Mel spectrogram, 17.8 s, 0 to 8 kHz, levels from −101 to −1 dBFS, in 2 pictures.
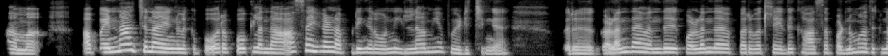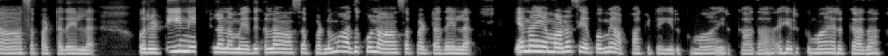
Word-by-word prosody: ஆமா. 165 Hz, -1 st, +2 dB, 0.6 s
அப்ப 205 Hz, -, -5 dB
என்ன 245 Hz, +6 st, +3 dB
ஆச்சுன்னா 265 Hz, -6 st, +3 dB
எங்களுக்கு 200 Hz, -2 st, +1 dB
போற 215 Hz, -, +2 dB
போக்கில, 215 Hz, +1 st, +2 dB
அந்த 200 Hz, -1 st, +2 dB
ஆசைகள் 260 Hz, 0 st, +2 dB
அப்பிடிங்கிற 205 Hz, 0 st, -1 dB
ஒன்னு 205 Hz, +3 st, 0 dB
இல்லாமயே 220 Hz, +4 st, -1 dB
போயிடுச்சுங்க. 165 Hz, -, -3 dB, 0.7 s
ஒரு 85 Hz, -, 0 dB, 0.2 s
குழந்த 235 Hz, +3 st, +3 dB, 0.2 s
வந்து, 205 Hz, +2 st, +2 dB, 0.2 s
குழந்த 210 Hz, +3 st, +1 dB, 0.2 s
பருவத்தில 195 Hz, 0 st, -2 dB
எதுக்கு 200 Hz, +2 st, -4 dB
ஆசைப்பட்ணுமோ, 185 Hz, +2 st, -2 dB
அதுக்கு 205 Hz, -2 st, -6 dB
நான் 175 Hz, 0 st, 0 dB
ஆசைப்பட்டதே 175 Hz, -2 st, -3 dB
இல்ல! 165 Hz, -1 st, 0 dB, 0.5 s
ஒரு 200 Hz, -1 st, +5 dB
டீனேஜ்ல 260 Hz, -4 st, +3 dB
நம்ம 200 Hz, -1 st, +3 dB
எதுக்கெல்லாம் 200 Hz, +2 st, +1 dB
ஆசைப்படணுமோ, 200 Hz, +3 st, -2 dB
அதுக்கும் 245 Hz, +1 st, 0 dB
நான் 195 Hz, -2 st, +2 dB
ஆசைப்பட்டதே 180 Hz, -3 st, -2 dB
இல்ல! 175 Hz, 0 st, +1 dB, 0.5 s
ஏன்னா, 280 Hz, +2 st, +5 dB
என் 245 Hz, -1 st, +3 dB
மனசு 260 Hz, +4 st, +1 dB
எப்பவுமே, 215 Hz, +2 st, +1 dB
"அப்பாக்கிட்ட 180 Hz, 0 st, -7 dB
இருக்குமா? 175 Hz, 0 st, -5 dB, 0.2 s
இருக்காதா? 165 Hz, 0 st, -7 dB, 0.2 s
இருக்குமா? 190 Hz, -1 st, -3 dB
இருக்காதா? 180 Hz, -1 st, -2 dB
200 Hz, 140 wpm, -24 LUFS, 180-220 Hz, 0.7 s, ஒரு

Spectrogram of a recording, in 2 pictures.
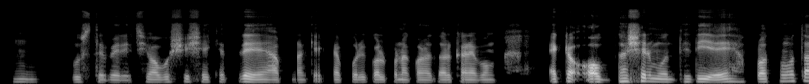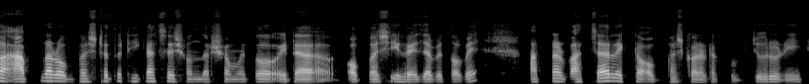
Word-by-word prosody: হুম 125 Hz, -1 st, -12 dB, 0.4 s
বুঝতে 115 Hz, -1 st, -7 dB
পেরেছি। 100 Hz, -2 st, -6 dB
অবশ্যই 120 Hz, +2 st, -3 dB
সেক্ষেত্রে 115 Hz, +3 st, -1 dB, 0.3 s
আপনাকে 110 Hz, +1 st, -10 dB
একটা 110 Hz, -, -6 dB
পরিকল্পনা 115 Hz, 0 st, -4 dB
করা 105 Hz, -1 st, -3 dB
দরকার, 110 Hz, 0 st, -1 dB
এবং 110 Hz, +1 st, -7 dB, 0.7 s
একটা -, -, +4 dB, 0.2 s
অভ্যাসের 135 Hz, +6 st, +5 dB
মধ্যে 120 Hz, +1 st, -5 dB
দিয়ে 120 Hz, -4 st, +4 dB, 0.4 s
প্রথমত 150 Hz, +4 st, -2 dB, 0.3 s
আপনার 155 Hz, +4 st, +1 dB
অভ্যাসটা 135 Hz, +3 st, -3 dB
তো -, -, -9 dB
ঠিক 145 Hz, -3 st, -11 dB
আছে, 145 Hz, -, -7 dB
সন্ধ্যার 120 Hz, -1 st, -7 dB
সময় 120 Hz, -1 st, -6 dB
তো 125 Hz, -, +1 dB, 0.2 s
এটা 115 Hz, +1 st, +3 dB, 0.5 s
অভ্যাসই 115 Hz, +4 st, -1 dB
হয়ে 110 Hz, 0 st, 0 dB
যাবে। 115 Hz, +1 st, 0 dB
তবে 110 Hz, -1 st, -2 dB, 0.6 s
আপনার 145 Hz, 0 st, 0 dB
বাচ্চার 145 Hz, +5 st, +4 dB
একটা 135 Hz, -, -5 dB
অভ্যাস 115 Hz, +2 st, -8 dB
করাটা 110 Hz, -2 st, -3 dB
খুব 110 Hz, -, -18 dB, 0.2 s
জরুরি। 115 Hz, -2 st, -4 dB
115 Hz, 135 wpm, -24 LUFS, 110-130 Hz, 0.7 s, অভ্যাসের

